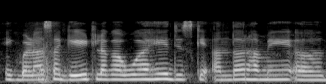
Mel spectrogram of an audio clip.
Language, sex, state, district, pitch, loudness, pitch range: Hindi, female, Madhya Pradesh, Bhopal, 225 Hz, -14 LUFS, 215-230 Hz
